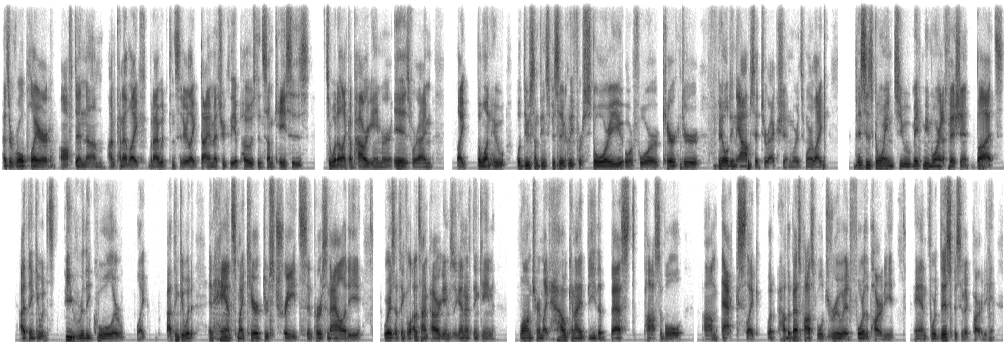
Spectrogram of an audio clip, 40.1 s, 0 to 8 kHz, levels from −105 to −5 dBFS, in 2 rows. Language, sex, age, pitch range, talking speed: English, male, 20-39, 90-115 Hz, 175 wpm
